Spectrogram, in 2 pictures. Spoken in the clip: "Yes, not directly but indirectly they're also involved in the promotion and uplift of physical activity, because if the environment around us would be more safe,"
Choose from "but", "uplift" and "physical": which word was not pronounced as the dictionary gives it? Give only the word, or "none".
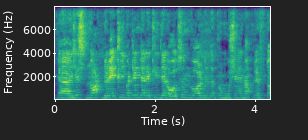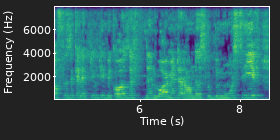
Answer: none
